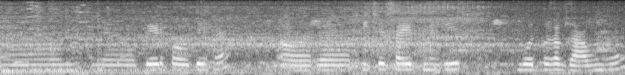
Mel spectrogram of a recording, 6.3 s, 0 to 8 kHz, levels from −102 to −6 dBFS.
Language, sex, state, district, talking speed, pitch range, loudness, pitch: Hindi, female, Maharashtra, Gondia, 135 wpm, 210-240 Hz, -17 LUFS, 225 Hz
